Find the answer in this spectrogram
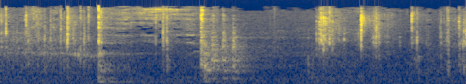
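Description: Scissors cutting into the plastic packaging of a pack of Sailor fountain pen ink cartridges: two short cutting, rustling sounds, then a few light clicks near the end.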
